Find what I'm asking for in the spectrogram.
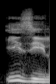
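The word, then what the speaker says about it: EAISI: It's not maybe the right linguistic pronunciation, but yes, it's the Eindhoven AI Systems Institute. – Right. – We tend to pronounce it as easy.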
